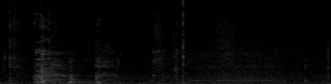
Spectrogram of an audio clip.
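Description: A person coughing, a loud first cough followed by two or three shorter ones in quick succession.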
